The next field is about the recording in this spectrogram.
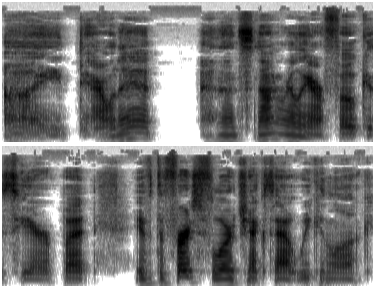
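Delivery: put-on bookish, nerdy character voice. Voicing a character planning to explore the first floor, in a nerdy character voice. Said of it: "Okay, [name] seemed like kind of a nerd to me, / Okay, [name] seemed like kind of a nerd to me, so I'm gonna do that. / Okay, [name] seemed like kind of a nerd to me, so I'm gonna do that".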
